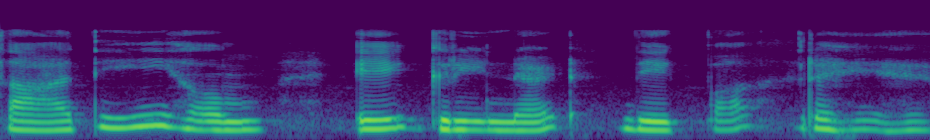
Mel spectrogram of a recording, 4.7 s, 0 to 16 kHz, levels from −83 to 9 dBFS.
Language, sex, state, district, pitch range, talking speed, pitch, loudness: Hindi, female, Chhattisgarh, Raipur, 185-215 Hz, 115 wpm, 195 Hz, -17 LUFS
